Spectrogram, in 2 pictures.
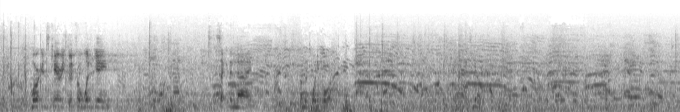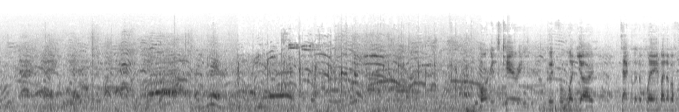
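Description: A crowd cheers and chatters loudly outdoors.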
